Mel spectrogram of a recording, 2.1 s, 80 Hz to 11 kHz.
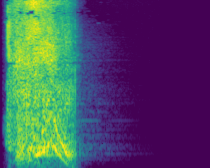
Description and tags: BRUNIER Lucas 2016 2017 zip
I recorded the sound, i cut the sound on fruity loops and used automation enveloppe for make a fade out. After, i put compressor and equalizer on it.
C’est un objet sonore avec une itération variée en un seul son « cannelés ». Son timbre harmonique est grinçant et déchirant. Quant au grain, il est rugueux et métallique. Il a un dynamique, avec une attaque plutôt forte et son profil mélodique est glissant, il fait une sorte de vague. Il monte pour mieux redescendre. Cet objet sonore a été compressé et filtré par un équaliseur.
clothing, jacket, zipper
